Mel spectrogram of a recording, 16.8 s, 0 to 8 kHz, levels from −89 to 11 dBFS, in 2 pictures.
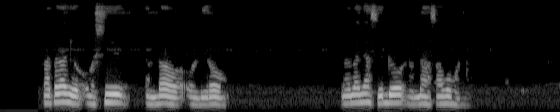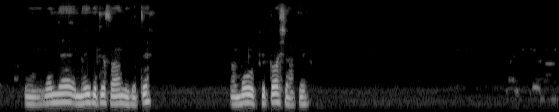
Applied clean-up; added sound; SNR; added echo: none; none; none; none.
